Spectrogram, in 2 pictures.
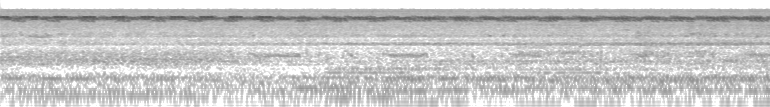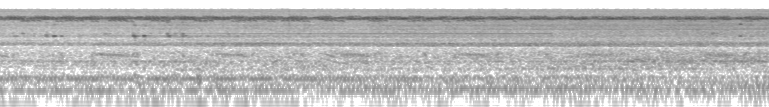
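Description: Insects chirping steadily in the bush: a high, fast, evenly pulsing trill, with a low rumble that grows louder near the end.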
